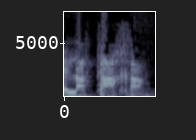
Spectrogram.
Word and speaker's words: La Caja: Che è La Caja.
